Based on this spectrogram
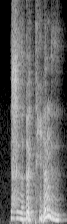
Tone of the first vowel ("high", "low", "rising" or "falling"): low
